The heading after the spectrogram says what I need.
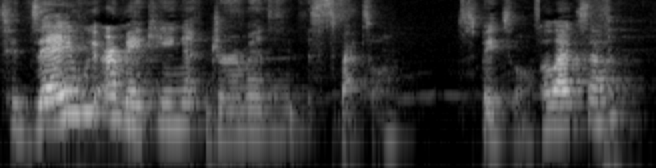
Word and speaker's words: Spätzle: Today we are making German Spätzle. Spätzle. Alexa, how do you say Spätzle in German? Spätzle.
